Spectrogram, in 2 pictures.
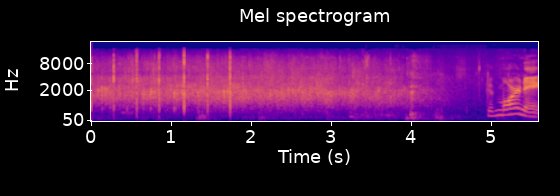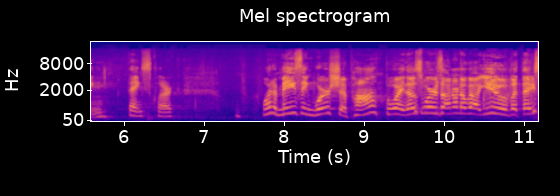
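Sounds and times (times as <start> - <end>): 
church congregation applauding during a service: 0.0 - 4.6
speech: 5.0 - 11.1.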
